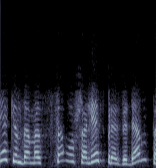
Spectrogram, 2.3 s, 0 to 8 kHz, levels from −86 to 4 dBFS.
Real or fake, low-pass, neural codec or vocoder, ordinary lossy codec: fake; 7.2 kHz; codec, 16 kHz, 16 kbps, FunCodec, trained on LibriTTS, 50 frames a second; AAC, 32 kbps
